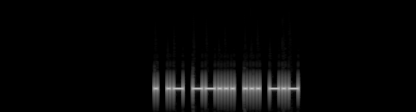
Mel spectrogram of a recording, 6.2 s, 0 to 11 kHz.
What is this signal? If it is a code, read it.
Morse code, heard as a keyed tone, about 25 wpm, 700 Hz. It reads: EA7SK
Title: DXCC-100 Call Signs - 5 Characters - Repeated 3x - 25wpm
